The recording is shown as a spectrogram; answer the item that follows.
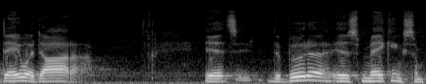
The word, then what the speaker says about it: Devadatta: So Dewa, D-E-V-A-D-A-T-T-A. The V is pronounced kind of like a W, so Devadatta.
